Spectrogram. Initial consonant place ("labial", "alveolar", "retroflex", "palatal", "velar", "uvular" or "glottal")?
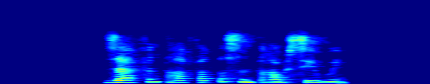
alveolar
